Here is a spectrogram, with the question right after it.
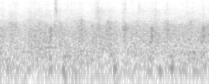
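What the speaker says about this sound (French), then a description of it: "On peut applaudir Fanny Pigeot qui nous a rejoint." Audience applause in a French talk-show studio, a short burst of steady clapping heard up close and alone for under two seconds.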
